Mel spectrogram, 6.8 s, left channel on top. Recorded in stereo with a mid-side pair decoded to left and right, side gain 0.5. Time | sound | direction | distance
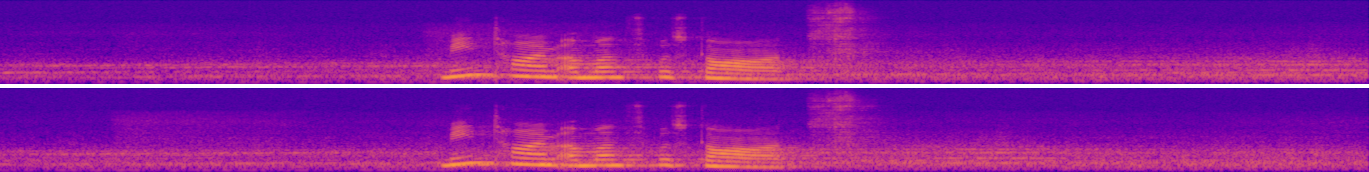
2.2 | a woman speaking | straight ahead | 1.0 m
4.0 | tearing paper | 15° left | 5.5 m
